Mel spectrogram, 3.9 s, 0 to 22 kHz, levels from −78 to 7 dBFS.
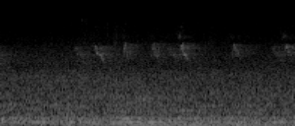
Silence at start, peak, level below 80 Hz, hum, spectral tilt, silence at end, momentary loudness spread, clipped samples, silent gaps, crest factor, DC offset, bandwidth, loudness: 0 s; -28 dBFS; -48 dBFS; none; -5.5 dB/octave; 0 s; 3 LU; under 0.1%; none; 12 dB; under 0.1%; 16 kHz; -41 LUFS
